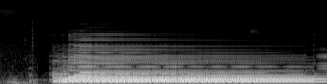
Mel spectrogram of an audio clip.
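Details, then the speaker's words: Electric guitar played through the D comp pedal into the amp without the silencer pedal: strummed chord rings out cleanly with no crackle; crackling occurs only with the silencer in the chain. "if i' run this exact same setup with just the guitar going into the amp or if I remove the silencer from my setup then it doesn't make that crackling sound anymore for instance"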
